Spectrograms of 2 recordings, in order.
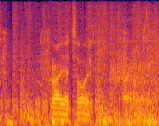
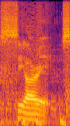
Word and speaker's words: Cryaotic: I've been watching Cryatoy. I can never pronounce his name properly. I just call him Cryot. But Cryaotic. That's how you pronounce it.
